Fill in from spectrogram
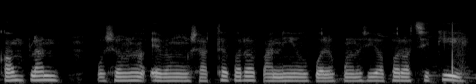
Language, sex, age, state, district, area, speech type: Odia, female, 45-60, Odisha, Malkangiri, urban, read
